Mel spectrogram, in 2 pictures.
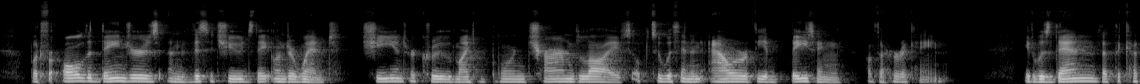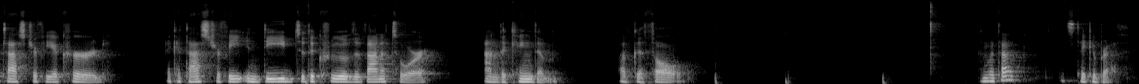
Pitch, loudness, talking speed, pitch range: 130 Hz, -23 LUFS, 150 wpm, 120-135 Hz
